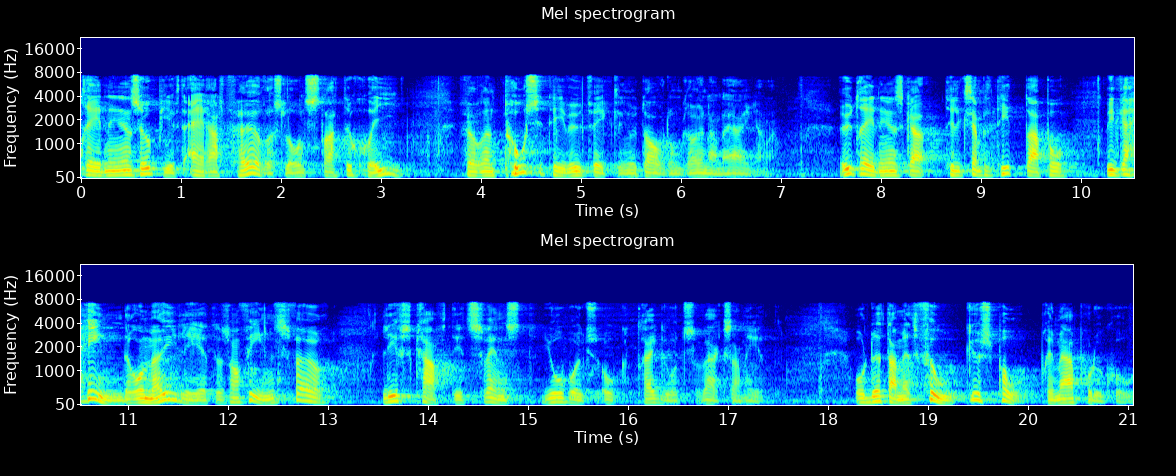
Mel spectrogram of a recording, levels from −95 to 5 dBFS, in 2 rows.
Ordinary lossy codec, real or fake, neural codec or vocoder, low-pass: none; real; none; 7.2 kHz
